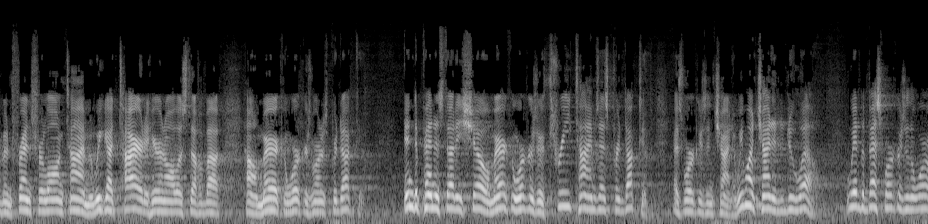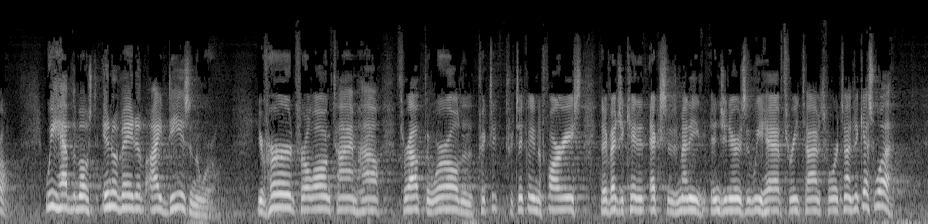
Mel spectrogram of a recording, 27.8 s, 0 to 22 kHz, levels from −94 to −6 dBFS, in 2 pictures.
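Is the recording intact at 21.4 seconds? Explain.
Yes, the audio is intact at 21.4 seconds, with no dropout, click, distortion or other fault at that point.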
